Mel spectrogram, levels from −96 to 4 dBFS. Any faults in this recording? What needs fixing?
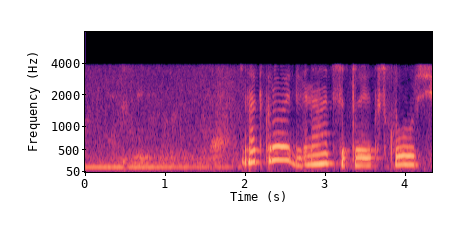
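Gain pumping runs throughout: the gain swings by roughly 15 dB, pulling down under each loud syllable, flattening the level contrast and squashing the speech. The likely cause is input gain set far too high, with a fast limiter clamping every peak. Lowering the microphone gain and relaxing the limiter's attack and release would prevent it.

The AMR narrowband mobile codec is audible across the whole clip: nothing passes above 4 kHz, and the pulse-driven vocal tract model leaves a plainly buzzy, synthetic edge consistent with a mid-rate mode around 10.2 kbps. A wideband codec or higher bitrate would avoid this.

Lost AMR speech frames occur at 0.48 to 0.55 s, a 40 ms gap consistent with two frames, and at 2.70 to 2.76 s, about 20 ms. The decoder stretched the last good pitch and spectral shape at fading level, drawing out the sound in the two-frame gap and giving a brief dip or warble at the single lost frame, and the voice returns weak or rough for a moment. 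A stronger radio link or error protection would prevent these dropouts.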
